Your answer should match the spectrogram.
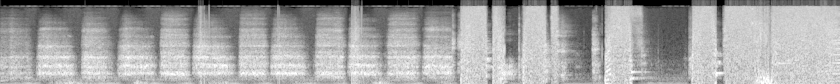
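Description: A high-pitched cartoon voice, heavily distorted and clipping from being right on the microphone, repeating a short sound about twice a second for the first half. After that come a few separate loud blasts, and near the end a steady harsh, static-like roar.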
